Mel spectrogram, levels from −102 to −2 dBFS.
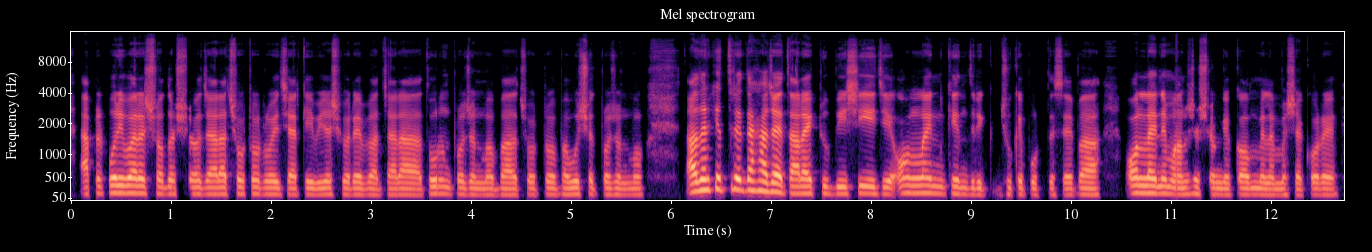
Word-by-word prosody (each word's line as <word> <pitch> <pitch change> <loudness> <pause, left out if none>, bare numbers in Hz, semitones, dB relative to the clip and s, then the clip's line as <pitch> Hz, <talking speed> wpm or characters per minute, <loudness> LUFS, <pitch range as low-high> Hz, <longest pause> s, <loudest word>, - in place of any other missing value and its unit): আপনার 145 +2 -4
পরিবারের 165 -1 +5
সদস্য 145 -1 -3 0.2
যারা 140 0 +2
ছোট 145 -1 -3 0.2
রয়েছে 135 -1 -2
আরকি 135 +1 -4
বিশেষ 135 0 -2
করে। 135 0 -1
বা 130 - -1
যারা 130 0 -1 0.2
তরুণ 150 0 0
প্রজন্ম 135 -2 -4 0.2
বা 130 - +1
ছোট 130 -1 -5
বা 135 - 0
ভবিষ্যৎ 135 0 -2
প্রজন্ম, 130 -1 -5 0.5
তাদের 210 +5 +8
ক্ষেত্রে 245 0 +4
দেখা 215 -1 +5
যায় 185 -3 +8
তারা 155 0 +5
একটু 155 - -7
বেশি 150 +2 -1
এইযে 145 -1 -2 0.2
অনলাইন 165 0 +2 0.2
কেন্দ্রিক 135 -3 -3 0.2
ঝুঁকে 140 -1 -5
পড়তেছে 130 0 -7
বা 135 - +2 0.4
অনলাইনে 160 -1 +5
মানুষের 140 +1 -2
সঙ্গে 130 -1 -2
কম 135 -1 +1
মেলামেশা 125 0 -2
করে। 130 -1 0
140 Hz, 175 wpm, -24 LUFS, 130-155 Hz, 0.5 s, তাদের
